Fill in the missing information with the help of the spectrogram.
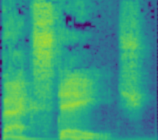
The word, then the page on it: backstage: American English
